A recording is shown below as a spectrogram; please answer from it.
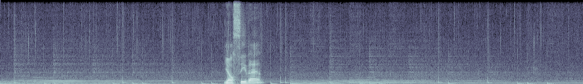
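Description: Steady rain patters across surfaces in the Vintage Story game world, a soft continuous hiss broken by a brief loud burst midway, with a player's voice speaking over it.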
